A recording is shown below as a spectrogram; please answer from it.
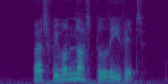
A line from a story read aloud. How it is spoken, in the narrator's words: cried the crickets, heartbroken as they were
